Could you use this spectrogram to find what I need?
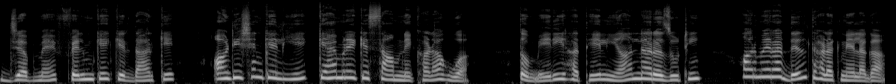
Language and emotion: Urdu, fearful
